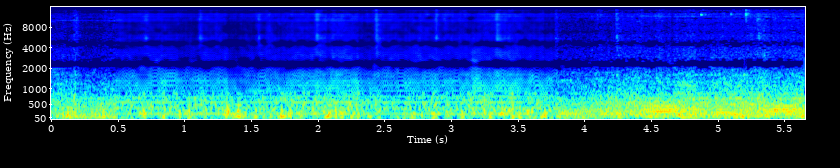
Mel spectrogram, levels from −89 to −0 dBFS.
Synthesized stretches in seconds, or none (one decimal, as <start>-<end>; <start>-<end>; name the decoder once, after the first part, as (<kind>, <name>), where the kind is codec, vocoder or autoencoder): 0.5-3.8 (vocoder, Vocos)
